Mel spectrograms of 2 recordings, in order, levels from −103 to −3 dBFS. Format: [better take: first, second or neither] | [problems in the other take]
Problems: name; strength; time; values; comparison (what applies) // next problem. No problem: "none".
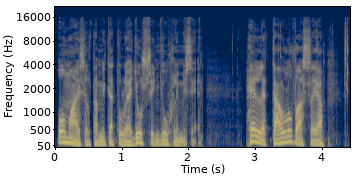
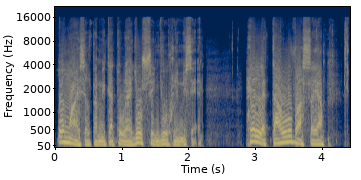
first | distortion; heavy; 7 dB below the speech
